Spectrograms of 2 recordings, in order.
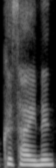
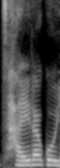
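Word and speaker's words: ξ: 그리스 문자에서 크 사이는 크시로 읽히기도 하며 영어식으로는 자이라고 읽히는 경우가 있습니다.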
